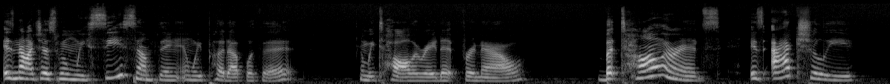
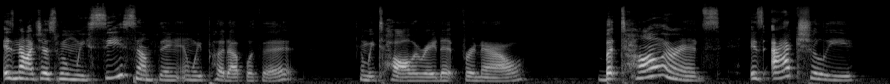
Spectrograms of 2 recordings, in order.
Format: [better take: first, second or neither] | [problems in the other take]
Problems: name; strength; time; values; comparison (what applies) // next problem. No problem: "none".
second | hiss; faint; throughout; 25 dB below the speech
